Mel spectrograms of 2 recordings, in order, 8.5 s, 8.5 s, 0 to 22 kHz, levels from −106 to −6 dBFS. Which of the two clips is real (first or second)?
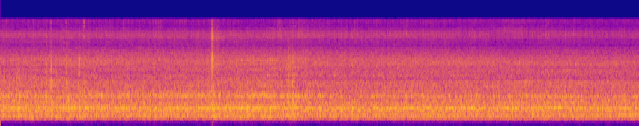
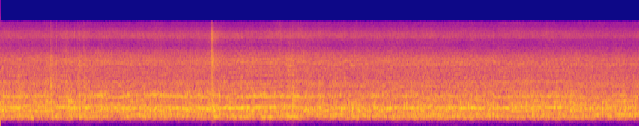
first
